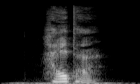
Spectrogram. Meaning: 1. cheerful, light-hearted 2. fair (weather)
- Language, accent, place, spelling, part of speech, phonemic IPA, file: German, Germany, Berlin, heiter, adjective, /ˈhaɪ̯tɐ/, De-heiter.ogg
